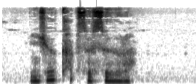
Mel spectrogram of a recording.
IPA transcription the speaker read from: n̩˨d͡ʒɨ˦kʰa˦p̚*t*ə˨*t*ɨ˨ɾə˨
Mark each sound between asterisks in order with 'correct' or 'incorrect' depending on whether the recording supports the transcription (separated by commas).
incorrect, incorrect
